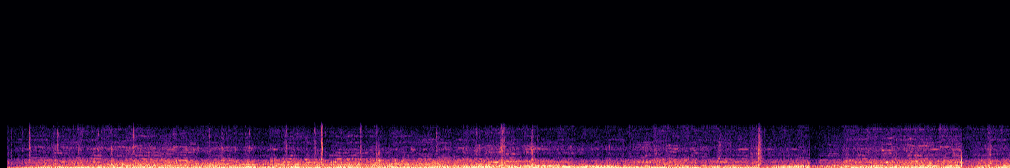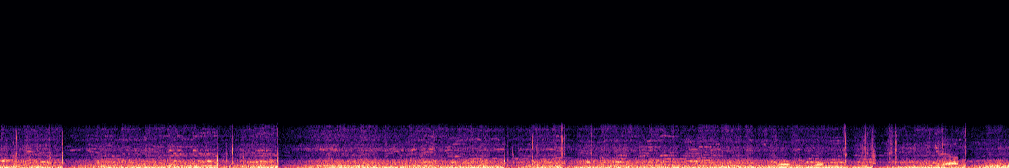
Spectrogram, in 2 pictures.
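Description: Inside a moving car: a steady engine and road rumble, with music and a voice playing over it.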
